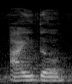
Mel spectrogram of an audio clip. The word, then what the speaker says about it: either: So the water is not clean either. You can say either or either, E-I-T-H-E-R, that you can pronounce it as either or either, both.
